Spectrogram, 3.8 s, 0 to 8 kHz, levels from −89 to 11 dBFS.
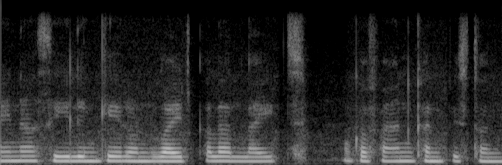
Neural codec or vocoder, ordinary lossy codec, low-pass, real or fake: none; none; 7.2 kHz; real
